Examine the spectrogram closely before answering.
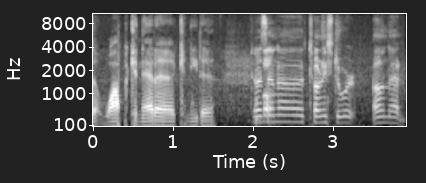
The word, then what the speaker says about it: Wapakoneta: Yeah, Wapakoneta. Never heard of it. Wapakoneta, Ohio. Nope. I think that's how you pronounce it. Wapakoneta.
